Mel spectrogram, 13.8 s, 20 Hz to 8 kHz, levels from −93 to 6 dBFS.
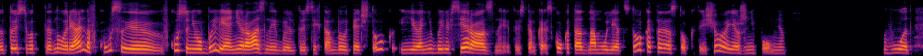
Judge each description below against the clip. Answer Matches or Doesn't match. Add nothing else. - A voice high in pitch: Matches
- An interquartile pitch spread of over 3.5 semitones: Matches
